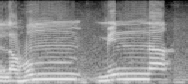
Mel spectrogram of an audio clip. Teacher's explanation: اور جیسے لَهُم مِّنَّا، دیکھیں یہاں میم ساکن کے بعد ایک اور میم آیا، ٹھیک، تو اب کیا ہوگا؟ یہاں ادغام شفوی ہوگا یعنی ہم میم میں غنہ کر کے پڑھیں گے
